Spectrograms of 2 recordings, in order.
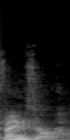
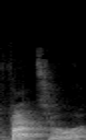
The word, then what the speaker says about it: Fazer: We would have said Fazer. Mm-hmm. But it's pronounced Fazer.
